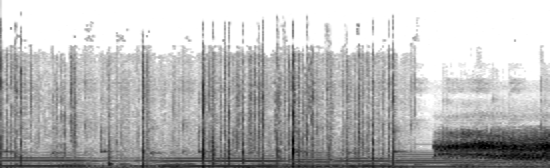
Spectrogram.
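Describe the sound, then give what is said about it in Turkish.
A woodpecker pecks at wood in quick, irregular bursts of sharp taps for about four seconds over a steady background hum, then a brighter rushing hiss takes over. “Ağaç kakanlardan çakallara kadar...”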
